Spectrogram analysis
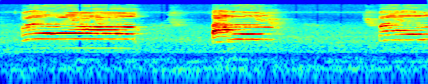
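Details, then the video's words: Calling her kittens, a mother cat gives three clear meows, the first long and even, the next two shorter with rising starts, over a faint constant hum. "Suara Induk Kucing Memanggil Anaknya"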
